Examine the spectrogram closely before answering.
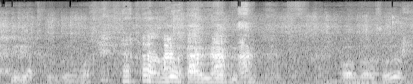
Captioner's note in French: rires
